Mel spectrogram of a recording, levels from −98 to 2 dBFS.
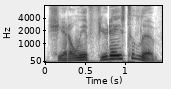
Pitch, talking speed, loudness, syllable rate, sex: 125 Hz, 325 wpm, -16 LUFS, 6.7 syllables/s, male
